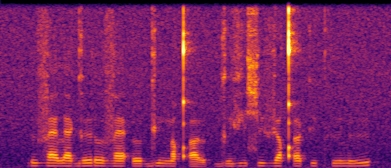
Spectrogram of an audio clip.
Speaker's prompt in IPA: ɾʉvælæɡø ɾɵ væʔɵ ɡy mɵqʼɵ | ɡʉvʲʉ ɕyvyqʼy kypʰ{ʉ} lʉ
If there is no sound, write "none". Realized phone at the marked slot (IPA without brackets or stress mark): ʉ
